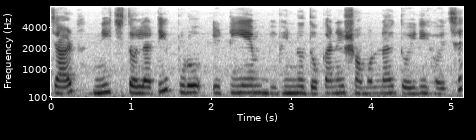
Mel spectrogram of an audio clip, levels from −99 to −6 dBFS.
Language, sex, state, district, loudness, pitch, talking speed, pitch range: Bengali, female, West Bengal, Dakshin Dinajpur, -24 LUFS, 215 Hz, 140 wpm, 205-225 Hz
